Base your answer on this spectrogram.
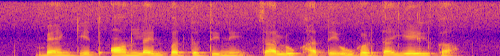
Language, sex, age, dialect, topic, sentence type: Marathi, female, 25-30, Northern Konkan, banking, question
